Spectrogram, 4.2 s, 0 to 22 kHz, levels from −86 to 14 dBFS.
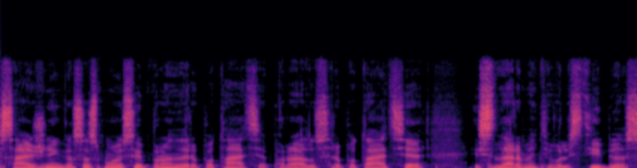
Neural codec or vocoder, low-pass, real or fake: none; 14.4 kHz; real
